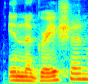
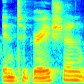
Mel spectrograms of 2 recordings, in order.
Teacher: I can either say integration without my T or integration with my T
